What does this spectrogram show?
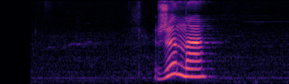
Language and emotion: Russian, neutral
